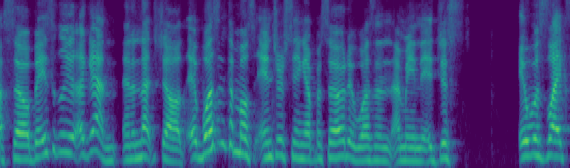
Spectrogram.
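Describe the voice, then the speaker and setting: Casual female recap host, very bright forward voice, animated and chatty delivery. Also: on the low side. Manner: animated, laughs often while talking. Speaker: host of a TV show recap series. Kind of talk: casual, chatty episode review.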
